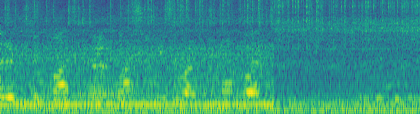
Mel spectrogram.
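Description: People talking over a steady low background hum and a held tone, which cut off abruptly about three quarters of the way through, leaving quieter background noise.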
